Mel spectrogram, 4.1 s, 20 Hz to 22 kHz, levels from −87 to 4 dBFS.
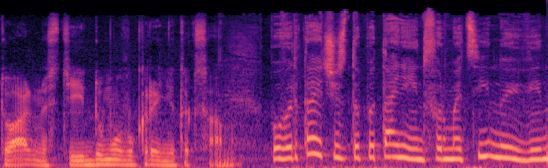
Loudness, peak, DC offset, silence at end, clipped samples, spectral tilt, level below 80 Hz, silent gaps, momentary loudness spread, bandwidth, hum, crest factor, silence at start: -18 LUFS; -4 dBFS; under 0.1%; 0 s; under 0.1%; -5 dB/octave; -40 dBFS; none; 9 LU; 17 kHz; none; 14 dB; 0 s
